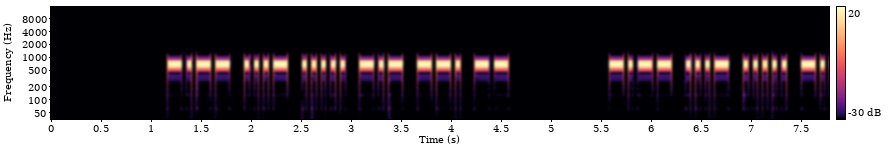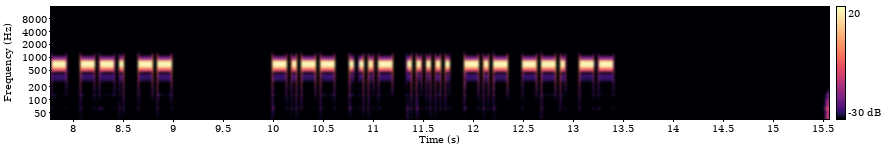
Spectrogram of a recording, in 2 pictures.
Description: Morse code, heard as a keyed tone, about 25 wpm, 700 Hz. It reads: YV5KGM YV5KGM YV5KGM
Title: DXCC-100 Call Signs - 6 Characters - Repeated 3x - 25wpm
